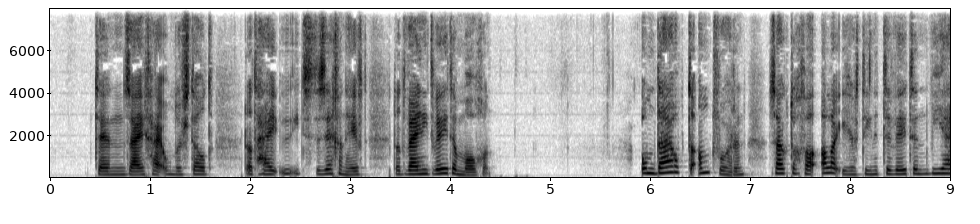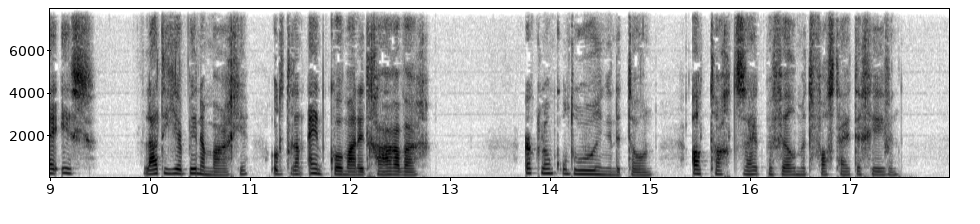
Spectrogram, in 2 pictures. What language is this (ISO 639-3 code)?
nld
